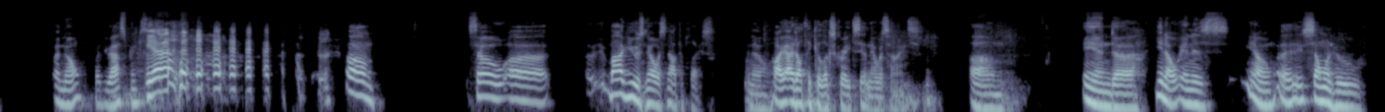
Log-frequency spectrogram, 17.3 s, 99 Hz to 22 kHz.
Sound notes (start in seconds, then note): 1.8 laughter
